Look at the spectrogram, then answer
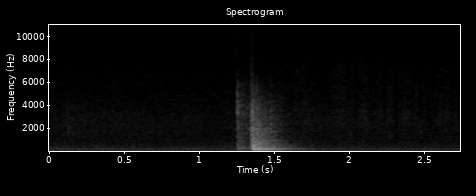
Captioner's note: door closes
